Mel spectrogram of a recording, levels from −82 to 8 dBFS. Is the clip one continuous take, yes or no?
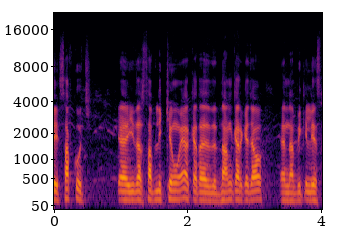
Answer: yes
